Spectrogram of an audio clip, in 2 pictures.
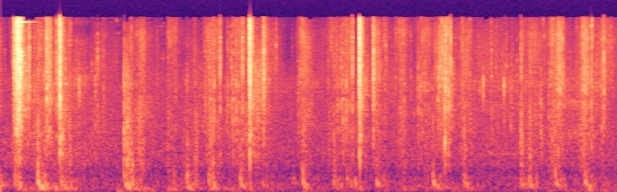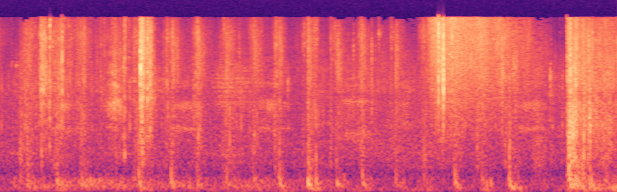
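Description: Footsteps thud quickly over rough ground.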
